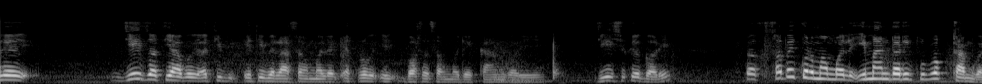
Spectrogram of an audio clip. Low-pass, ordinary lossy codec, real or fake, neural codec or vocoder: none; none; real; none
